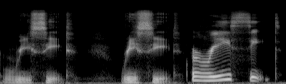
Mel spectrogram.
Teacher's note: in English we do not say the P at all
